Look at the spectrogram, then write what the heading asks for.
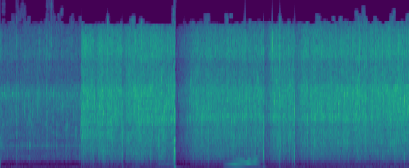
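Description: Whole squid frying in very hot oil: a steady sizzle that gets louder about a second in, with spitting pops of oil and one sharp, loud pop a little under two seconds in.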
